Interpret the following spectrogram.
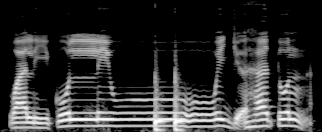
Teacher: diengungkan suaranya itu kita tahan e hingga panjangnya itu dua harakat atau kira-kira dua ketukan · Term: Idam bunah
